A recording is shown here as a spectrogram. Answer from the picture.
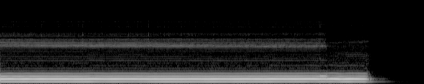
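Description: A man's voice reciting the Quranic word khāsirīn, holding its final long 'ī' on one steady chanted note, the lengthened vowel of a tajwid pause. The note cuts off near the end.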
